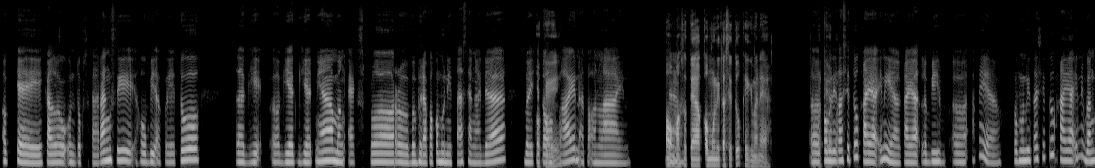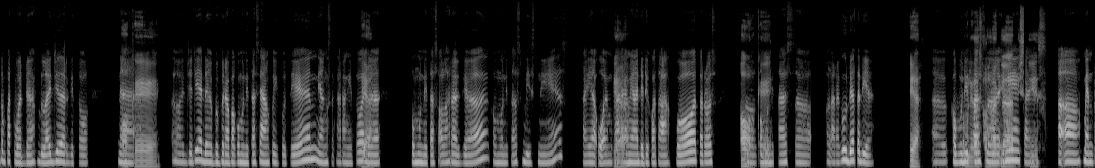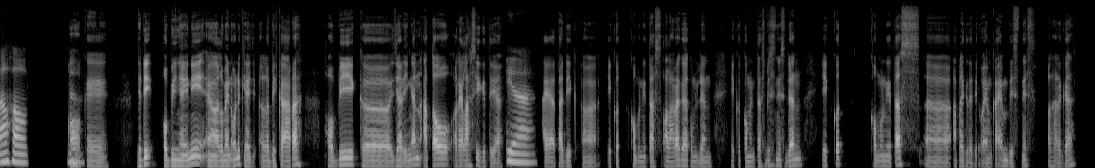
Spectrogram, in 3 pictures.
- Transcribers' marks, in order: other background noise; in English: "meng-explore"; in English: "offline"; in English: "mental health"
- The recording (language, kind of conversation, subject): Indonesian, podcast, Bagaimana kamu menyeimbangkan hobi dengan pekerjaan sehari-hari?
